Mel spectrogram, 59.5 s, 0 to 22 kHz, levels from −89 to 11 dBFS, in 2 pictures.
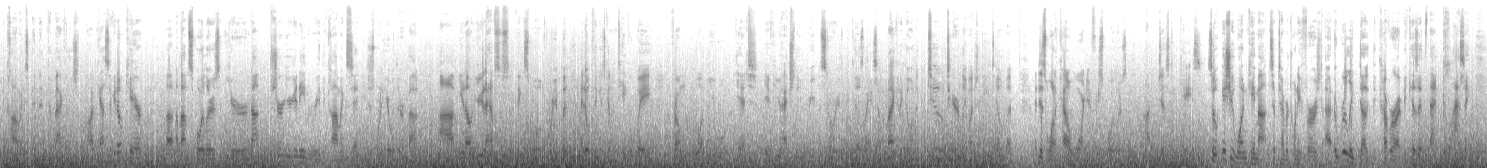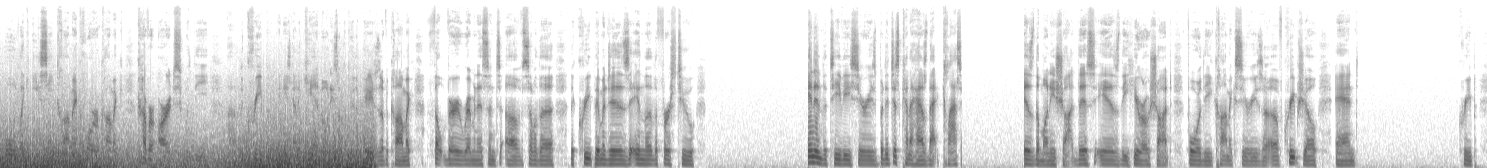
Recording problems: wind noise on the microphone; heavy; until 37 s; as loud as the speech
audio cutting out; at 44 s for 2 s, at 49 s for 1.5 s and at 57 s for 2 s

